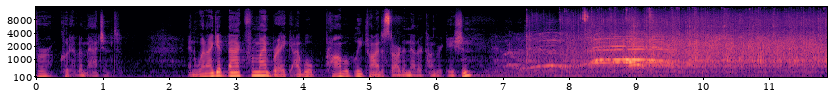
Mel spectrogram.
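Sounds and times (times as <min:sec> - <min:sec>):
speech: 0:00.0 - 0:01.1, 0:02.4 - 0:06.7
audience clapping: 0:07.3 - 0:11.8.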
